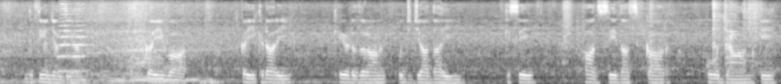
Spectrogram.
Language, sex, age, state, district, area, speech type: Punjabi, male, 18-30, Punjab, Gurdaspur, urban, spontaneous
